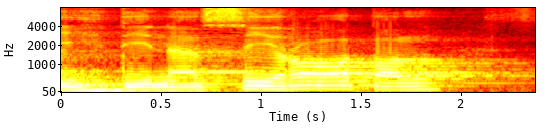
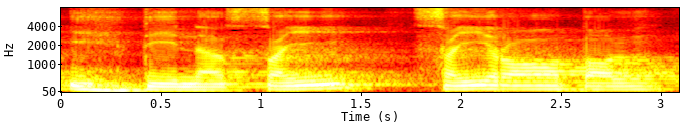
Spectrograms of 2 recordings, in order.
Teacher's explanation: Antara sirotol pakai sin dengan sai, sama masalahnya meletakkannya di gigi seri, tapi satunya tebal, satunya tipis. Kalau sin itu tipis, kalau sod itu tebal.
